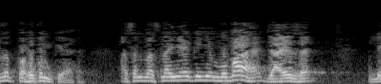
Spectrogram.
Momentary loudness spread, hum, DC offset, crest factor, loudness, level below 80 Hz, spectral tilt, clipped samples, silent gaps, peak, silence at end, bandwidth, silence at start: 13 LU; none; under 0.1%; 14 dB; -17 LUFS; -52 dBFS; -7.5 dB/octave; under 0.1%; none; -4 dBFS; 0 s; 7.6 kHz; 0 s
